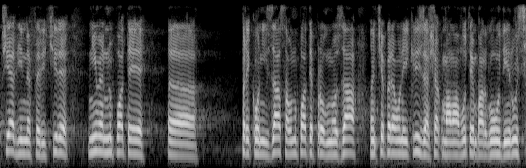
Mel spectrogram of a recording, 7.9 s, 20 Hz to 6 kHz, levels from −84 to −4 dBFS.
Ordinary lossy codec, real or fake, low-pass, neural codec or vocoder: none; fake; 5.4 kHz; codec, 16 kHz, 16 kbps, FunCodec, trained on LibriTTS, 50 frames a second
